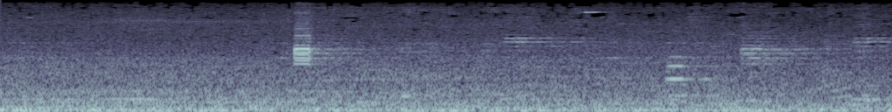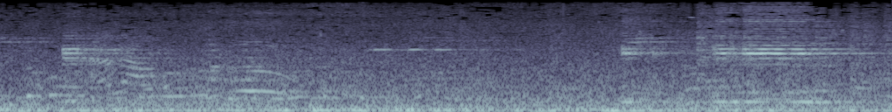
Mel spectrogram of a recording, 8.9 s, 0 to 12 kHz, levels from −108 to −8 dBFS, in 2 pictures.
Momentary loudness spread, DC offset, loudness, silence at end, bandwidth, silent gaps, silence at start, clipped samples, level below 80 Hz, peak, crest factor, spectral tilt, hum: 8 LU; under 0.1%; -38 LUFS; 0 s; 11 kHz; none; 0 s; under 0.1%; -42 dBFS; -18 dBFS; 18 dB; -5.5 dB/octave; none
